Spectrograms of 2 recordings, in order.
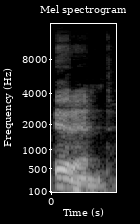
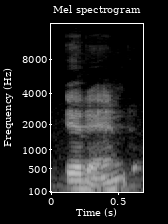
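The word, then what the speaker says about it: errant: এটা প্রোনাউন্সিয়েশন হবে এরেন্ট, এরেন্ট x honour to reclaim banks.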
